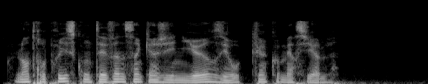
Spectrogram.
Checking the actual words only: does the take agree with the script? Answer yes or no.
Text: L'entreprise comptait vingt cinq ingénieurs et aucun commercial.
yes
